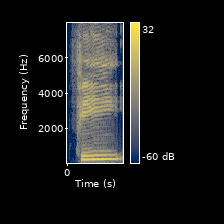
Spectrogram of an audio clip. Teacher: فی یہاں پہ یا مدہ اور چار حرکت لمبا کریں گے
